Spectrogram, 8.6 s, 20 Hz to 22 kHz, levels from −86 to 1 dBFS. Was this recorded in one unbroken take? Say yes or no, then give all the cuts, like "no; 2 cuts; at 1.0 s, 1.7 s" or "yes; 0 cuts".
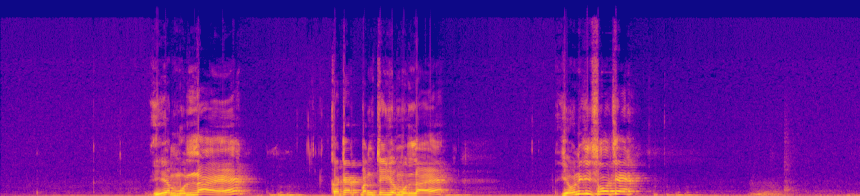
yes; 0 cuts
